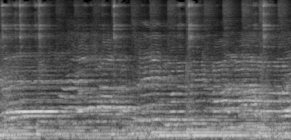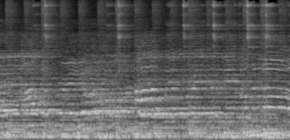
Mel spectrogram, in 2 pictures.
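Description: A women's worship team sings a gospel song together over a live band of guitars, a bass line and drums keeping a steady beat. Long held sung notes glide between pitches.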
